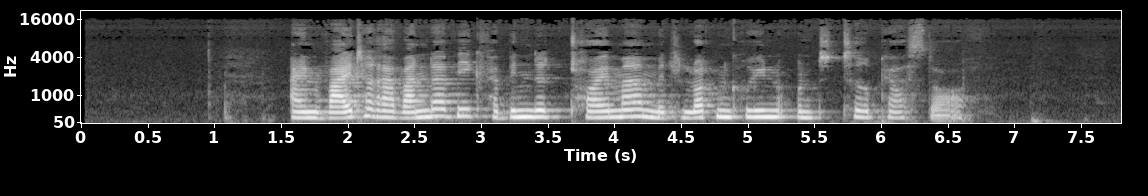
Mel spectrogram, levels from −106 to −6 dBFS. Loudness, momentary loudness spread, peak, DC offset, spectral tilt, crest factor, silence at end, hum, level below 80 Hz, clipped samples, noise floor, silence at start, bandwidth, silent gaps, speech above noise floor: -18 LUFS; 13 LU; -2 dBFS; under 0.1%; -5.5 dB/octave; 18 dB; 0.65 s; none; -58 dBFS; under 0.1%; -62 dBFS; 1.55 s; 15.5 kHz; none; 45 dB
